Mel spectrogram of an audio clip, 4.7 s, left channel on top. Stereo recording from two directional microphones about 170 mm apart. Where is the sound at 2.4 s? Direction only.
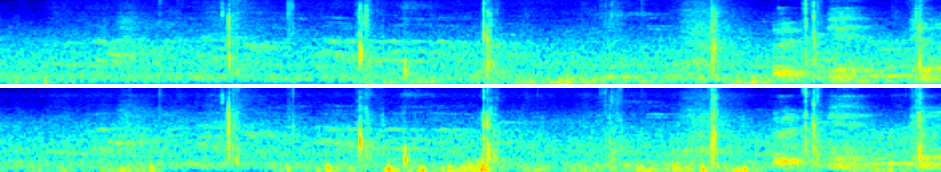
20° right (ahead or behind).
